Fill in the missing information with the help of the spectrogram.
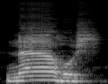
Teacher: अल्लम मीम साकिन के बाद नून है, इजहार शफ़ी होगा, गुन्ना नहीं होगा। नाहुश नून के ऊपर खड़ी ज़बर है, एक अलिफ के बराबर खींच कर पढ़ेंगे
